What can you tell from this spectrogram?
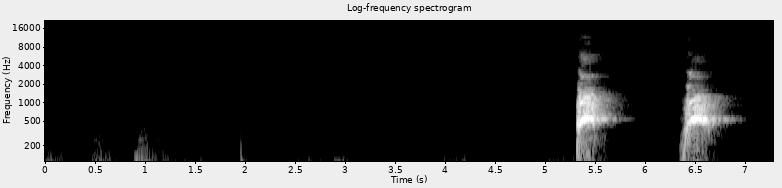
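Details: Smudge, a female Beagle, barking to raise the alarm as she senses her owner nearly home from surfing; two loud sharp barks about a second apart near the end, after faint low thumps.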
